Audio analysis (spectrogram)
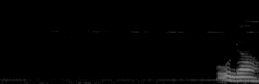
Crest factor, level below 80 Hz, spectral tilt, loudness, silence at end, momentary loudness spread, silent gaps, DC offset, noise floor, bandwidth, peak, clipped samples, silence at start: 20 dB; -76 dBFS; -7 dB/octave; -41 LUFS; 0 s; 26 LU; none; under 0.1%; -68 dBFS; 20 kHz; -24 dBFS; under 0.1%; 1.7 s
